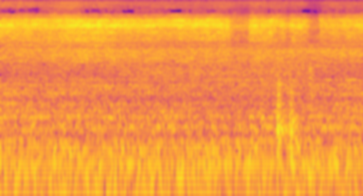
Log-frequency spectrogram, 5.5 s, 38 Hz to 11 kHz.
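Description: A British Rail Class 317 electric multiple unit running along the line, heard from on board: a steady low rumble of wheels and running gear, with a single knock about four seconds in.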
